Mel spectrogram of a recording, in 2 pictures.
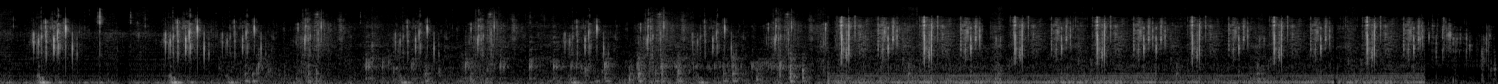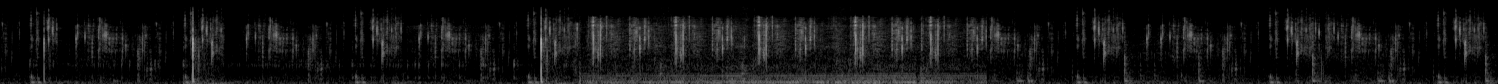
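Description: Disposable plastic gloves crackling and rubbing on skin as hands knead the neck, a dense run of small crinkly clicks.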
